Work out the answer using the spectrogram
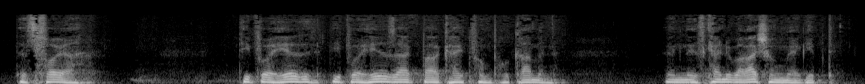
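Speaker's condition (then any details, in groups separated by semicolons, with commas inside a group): Parkinson's disease; almost daily falls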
